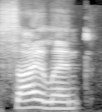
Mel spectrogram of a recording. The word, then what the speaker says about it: Psilent: it is by a lovely person named Silent. Oh my God, they have the best name ever. It's spelled Psilent because the P is silent.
